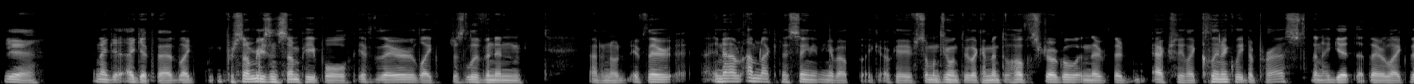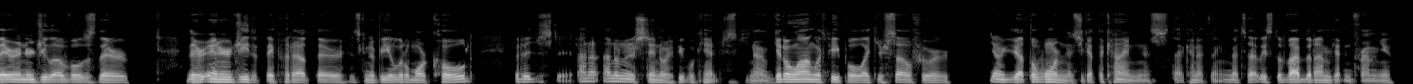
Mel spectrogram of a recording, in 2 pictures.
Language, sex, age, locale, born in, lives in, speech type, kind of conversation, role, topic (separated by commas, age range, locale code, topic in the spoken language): English, male, 20-24, en-US, United States, United States, conversation, unstructured, none, Which weekend rituals help you truly recharge, and how can we support each other’s well-being?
